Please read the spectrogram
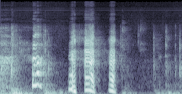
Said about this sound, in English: I was typing and I know they can't hear me.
